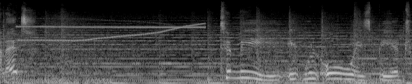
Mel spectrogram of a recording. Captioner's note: satellite beeping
